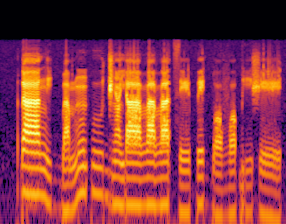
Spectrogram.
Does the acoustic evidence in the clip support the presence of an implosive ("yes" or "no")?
yes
